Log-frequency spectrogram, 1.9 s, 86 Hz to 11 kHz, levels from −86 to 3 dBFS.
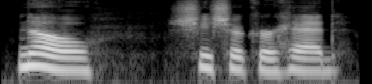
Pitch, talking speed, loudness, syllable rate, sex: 200 Hz, 160 wpm, -18 LUFS, 3.7 syllables/s, female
